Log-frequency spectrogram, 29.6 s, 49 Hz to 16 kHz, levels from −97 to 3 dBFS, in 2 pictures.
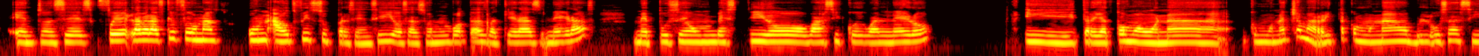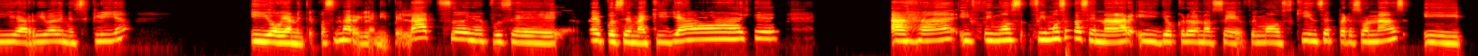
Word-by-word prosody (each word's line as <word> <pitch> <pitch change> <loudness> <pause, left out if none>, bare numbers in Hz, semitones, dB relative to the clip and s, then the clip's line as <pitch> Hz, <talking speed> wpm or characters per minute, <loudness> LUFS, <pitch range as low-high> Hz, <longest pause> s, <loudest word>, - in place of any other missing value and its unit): Entonces 205 0 -1
fue, 245 0 +4
la 250 0 +7
verdad 255 -1 +9
es 245 - -4
que 305 - -5
fue 285 -1 -1
una 255 -1 +1 0.3
un 255 0 0
outfit 230 +4 +2
supersencillo, 210 -2 -5
sea, 190 -1 -4
son 200 +2 -6
botas 215 +1 -3
vaqueras 200 +1 0
negras. 215 - -2 0.4
Me 205 -2 -3
puse 215 +2 -4
un 215 0 -3
vestido 220 -1 0
básico 210 +1 -1
igual 200 -1 -3
negro, 220 +6 -3 0.9
y 200 -3 -4
traía 200 -2 +2
como 215 -2 +2
una 200 - -1
como 215 -1 -8
una 235 +4 -5
chamarrita, 260 - -3
como 235 -6 -6
una 225 +2 -1
blusa 220 +2 -4
así 225 -2 -1
arriba 215 +2 -1
de 230 - -5
mezclilla 235 - -3 1.2
y 230 -1 +3
obviamente, 200 -3 +4
pues 200 +3 +5
me 260 +1 +1
arreglé 185 -8 -2
mi - - -12
pelazo 330 -10 +1
y 275 - -1
me 240 -2 -4
puse 205 -4 -3 0.3
me 250 -1 +3
puse 220 -1 +4
maquillaje. 280 +9 +1 1.1
Ajá, 245 +3 +4
y 245 0 -5
fuimos 255 +2 +4
fuimos 290 +3 +3
a 315 -3 +1
cenar 225 -4 +5
y 230 -2 -6
yo 220 0 -3
creo, 220 0 -3
no 210 -1 -4
sé, 205 -1 0
fuimos 205 -1 -5
15 245 0 -1
personas 225 - +1 0.2
y 200 -3 -6
220 Hz, 130 wpm, -24 LUFS, 205-245 Hz, 1.2 s, verdad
